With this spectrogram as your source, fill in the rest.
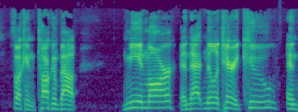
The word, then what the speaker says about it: Myanmar: a a sorry a minamar because the person who asked the question doesn't under doesn't know that myanmar is how you say the cut the country's name uh why couldn't a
